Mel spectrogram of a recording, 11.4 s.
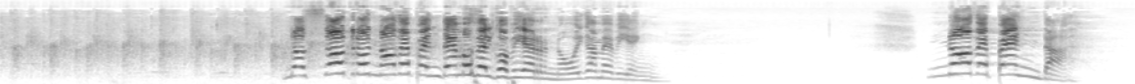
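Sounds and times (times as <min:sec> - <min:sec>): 
audience applauding: 0:00.0 - 0:03.6
speech: 0:02.8 - 0:06.6, 0:09.5 - 0:10.8.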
